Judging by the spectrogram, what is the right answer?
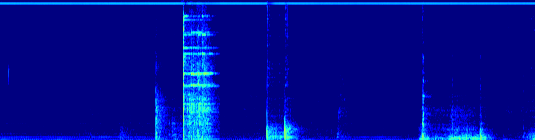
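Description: Metal spoon clinking and scraping against a small ceramic bowl as a sauce is mixed: a noisy scrape and a couple of sharp clinks around the middle, then more scraping near the end. Quiet guitar music sits underneath at the start.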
